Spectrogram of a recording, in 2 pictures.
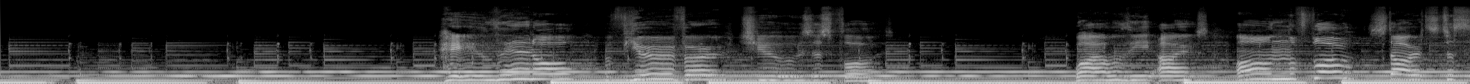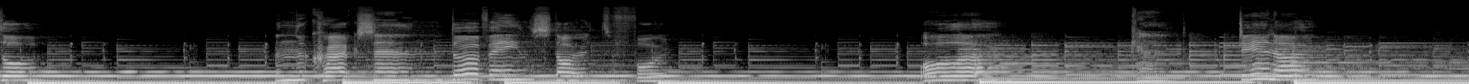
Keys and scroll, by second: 0.4 super+-, 1.0 super+-, 1.7 super+=, 2.2 super+z, 3.8 super+-, 4.3 super+-, 4.6 super+-, 5.1 super+z, 6.4 super+=, 6.8 super+-, 7.3 super+-, 7.6 super+-, 8.4 super+-, 9.0 super+-, 9.4 super+=, 9.8 super+z, 10.5 super+-, 12.1 super+-, 12.9 super+-, 14.5 super+-, 15.3 super+-, 15.6 super+=, 16.7 super+-, 17.0 super+z, 17.5 super+-, 17.6 super+=, 18.0 super+-, 18.5 super+-, 18.7 super+=, 19.1 super+=, 19.6 super+=, 19.8 super+=, 21.7 super+z, 24.1 super+=, 25.9 super+=, 26.5 super+=, 28.7 super+-, 28.8 super+=, 29.1 super+-.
